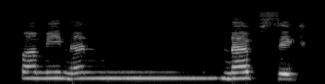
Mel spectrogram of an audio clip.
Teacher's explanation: नून साकिन के बाद नून मुशद्दद आ गया ना, तो यहाँ पे इदगाम हो रहा है, यहाँ पे गुन्ना अकमल होगा, बड़ा गुन्ना होगा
